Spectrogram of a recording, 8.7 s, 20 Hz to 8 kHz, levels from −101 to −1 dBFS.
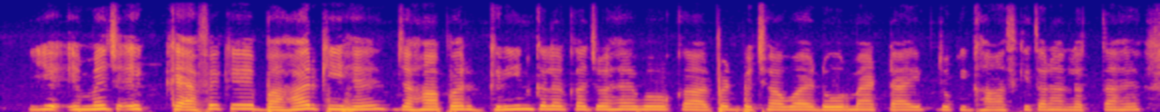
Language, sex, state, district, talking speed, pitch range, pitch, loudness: Hindi, female, Bihar, Araria, 200 wpm, 210-235 Hz, 225 Hz, -23 LUFS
